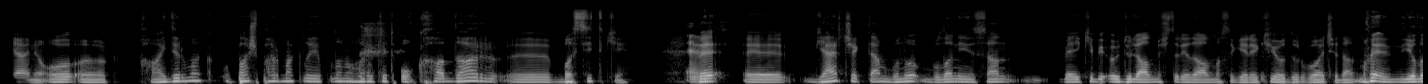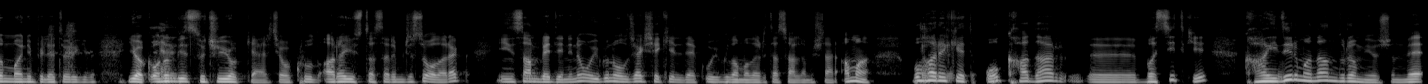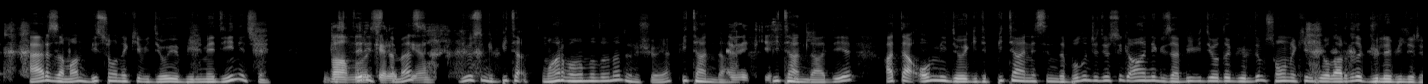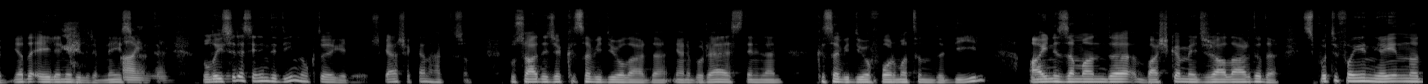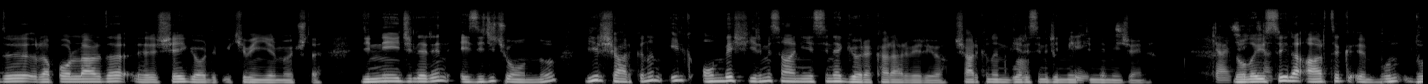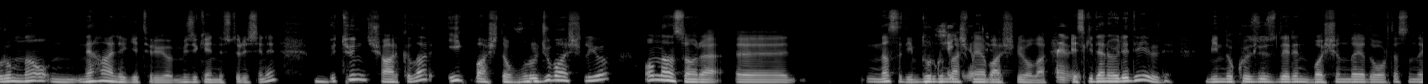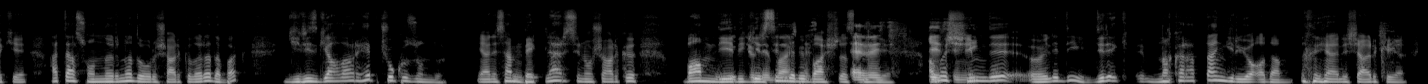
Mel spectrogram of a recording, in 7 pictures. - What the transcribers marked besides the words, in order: chuckle; stressed: "kadar"; laughing while speaking: "Ma"; chuckle; in English: "cool"; other background noise; stressed: "kadar"; chuckle; chuckle; chuckle; tapping; chuckle
- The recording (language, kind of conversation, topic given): Turkish, podcast, Yayın platformlarının algoritmaları zevklerimizi nasıl biçimlendiriyor, sence?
